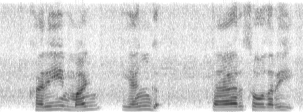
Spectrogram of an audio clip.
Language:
Kannada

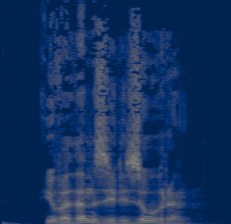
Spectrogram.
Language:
Kabyle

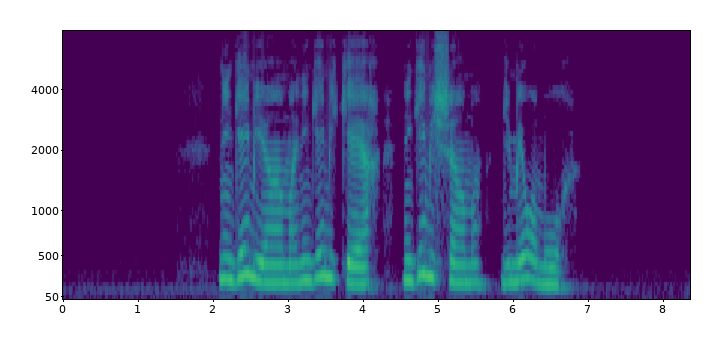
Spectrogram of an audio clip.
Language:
Portuguese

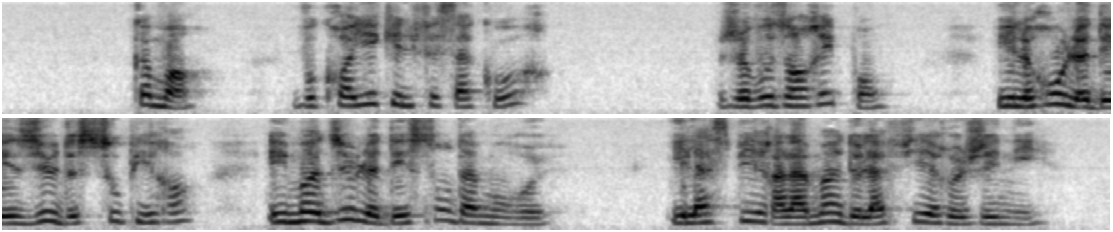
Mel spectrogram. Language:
French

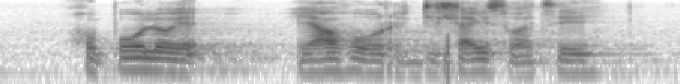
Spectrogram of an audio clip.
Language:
Southern Sotho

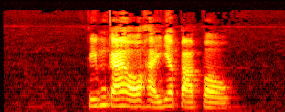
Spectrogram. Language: Cantonese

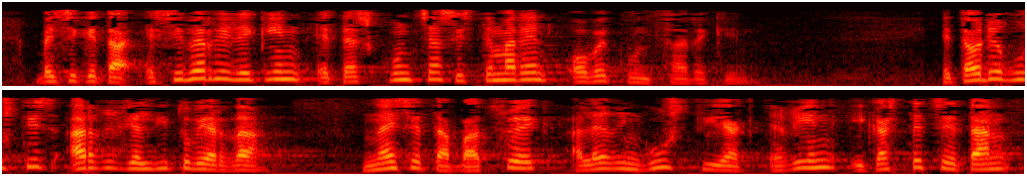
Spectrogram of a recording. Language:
Basque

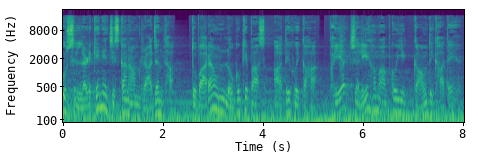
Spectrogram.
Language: Hindi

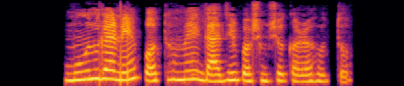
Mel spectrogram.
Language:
Bangla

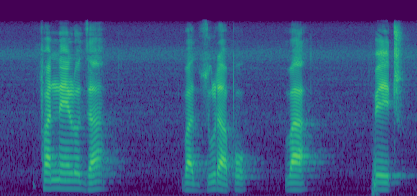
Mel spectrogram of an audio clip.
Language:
Venda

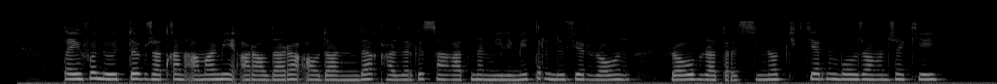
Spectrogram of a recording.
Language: Kazakh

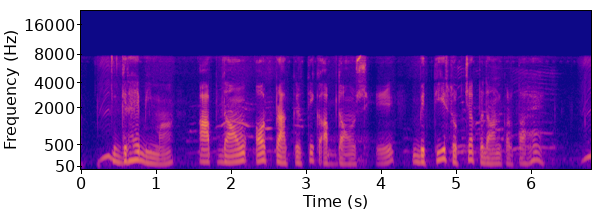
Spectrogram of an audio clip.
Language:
Hindi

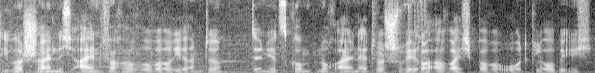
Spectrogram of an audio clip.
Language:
German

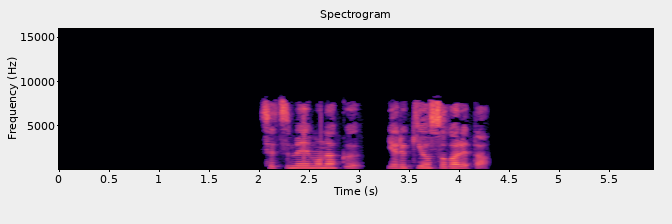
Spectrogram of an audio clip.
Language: Japanese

